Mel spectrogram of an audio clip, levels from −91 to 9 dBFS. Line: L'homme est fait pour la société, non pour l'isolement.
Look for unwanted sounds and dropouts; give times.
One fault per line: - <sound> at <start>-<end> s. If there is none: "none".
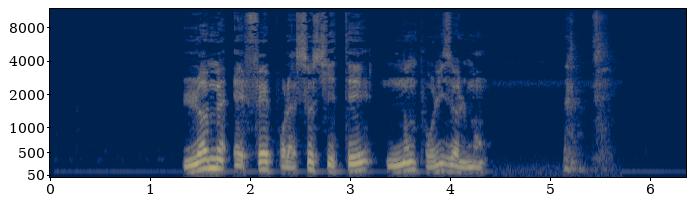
- sneeze at 5.1-5.7 s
